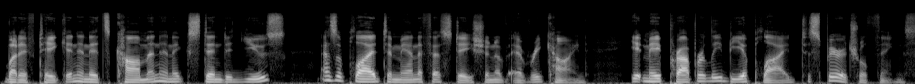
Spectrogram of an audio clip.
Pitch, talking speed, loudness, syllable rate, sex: 115 Hz, 155 wpm, -21 LUFS, 4.9 syllables/s, male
